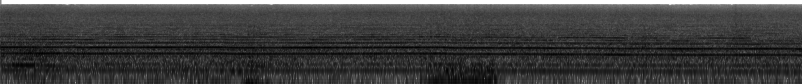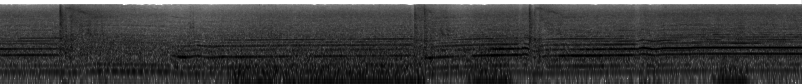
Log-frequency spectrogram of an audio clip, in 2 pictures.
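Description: A sports car engine roars at high revs, dropping briefly in pitch as it shifts gears.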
